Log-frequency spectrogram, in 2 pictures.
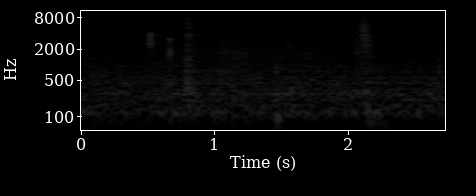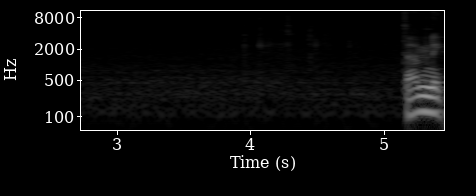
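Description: Trading cards slide and rustle against each other in a person's hands.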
